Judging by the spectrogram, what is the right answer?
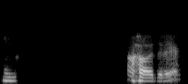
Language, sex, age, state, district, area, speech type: Kannada, male, 18-30, Karnataka, Yadgir, urban, conversation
